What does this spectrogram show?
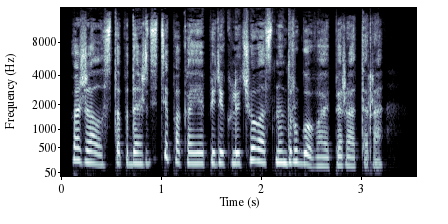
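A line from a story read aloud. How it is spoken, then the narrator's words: Quick speech. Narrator (Russian): быстро проговорил голос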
